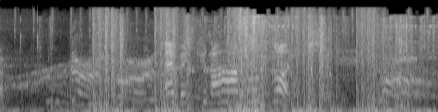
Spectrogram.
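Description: Rapid gunfire rattles in a quick burst.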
